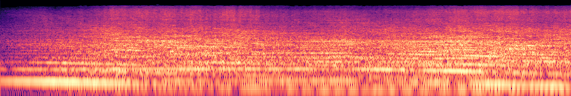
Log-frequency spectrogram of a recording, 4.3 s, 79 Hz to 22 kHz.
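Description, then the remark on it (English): Small go-karts driven by children aged 5 to 7 from a karting academy at Swartkopf's buzz steadily around a track, several high-pitched motors overlapping in a loud, continuous drone that rises and falls slightly as the karts pass. “A few of her pupils roll around the track.”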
